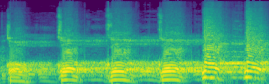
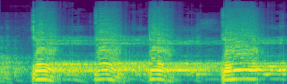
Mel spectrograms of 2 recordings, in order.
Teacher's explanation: জিহ্বার গোড়া তার বরাবর উপরে তালুতে লাগায় পরে একটু মোটা করে পড়ে ফেলবেন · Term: কফের মাখরাজ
